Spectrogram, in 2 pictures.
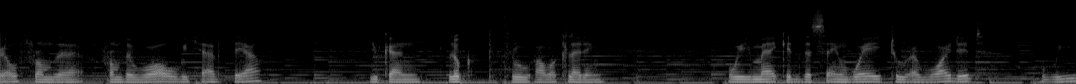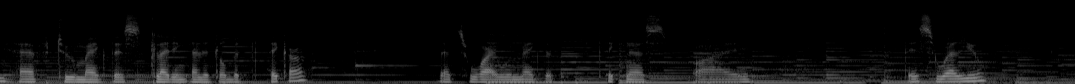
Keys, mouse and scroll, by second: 3.8 super+middle click, 8.9 shift+middle click, 16.0-21.5 drag.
